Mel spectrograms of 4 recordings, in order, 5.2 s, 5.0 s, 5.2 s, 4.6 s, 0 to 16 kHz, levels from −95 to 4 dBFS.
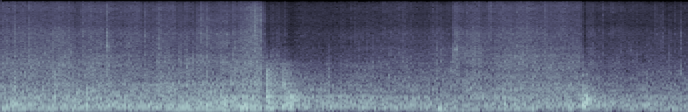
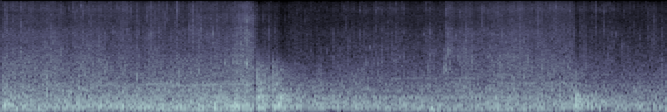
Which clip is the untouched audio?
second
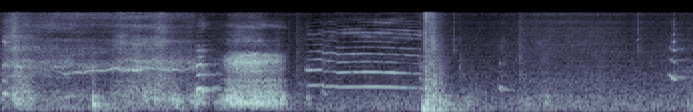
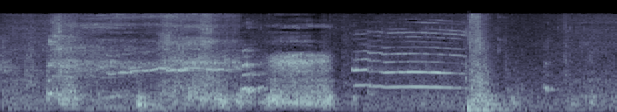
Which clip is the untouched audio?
second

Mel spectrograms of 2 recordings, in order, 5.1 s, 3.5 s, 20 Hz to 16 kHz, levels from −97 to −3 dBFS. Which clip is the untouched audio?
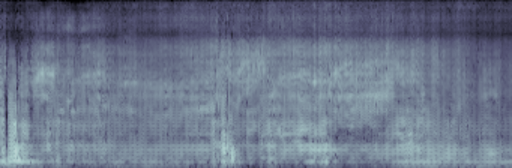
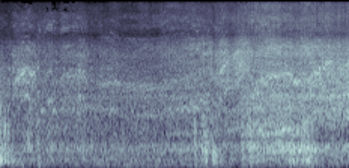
second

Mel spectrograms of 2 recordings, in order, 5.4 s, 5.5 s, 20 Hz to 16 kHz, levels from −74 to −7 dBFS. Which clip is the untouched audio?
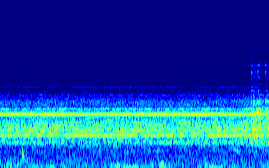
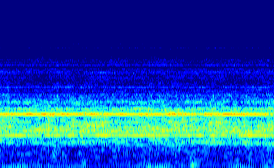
first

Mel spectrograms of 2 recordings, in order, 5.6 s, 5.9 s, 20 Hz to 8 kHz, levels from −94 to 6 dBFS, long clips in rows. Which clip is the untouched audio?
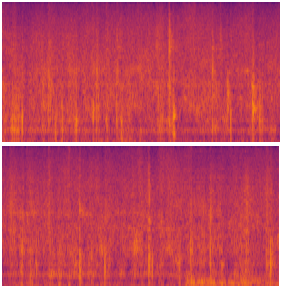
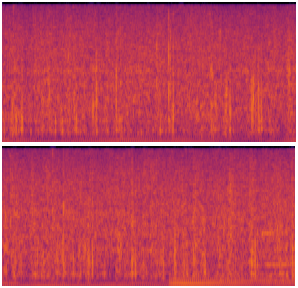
second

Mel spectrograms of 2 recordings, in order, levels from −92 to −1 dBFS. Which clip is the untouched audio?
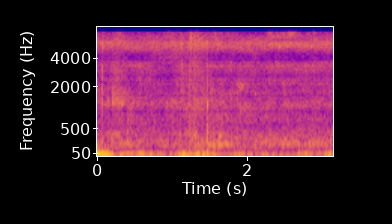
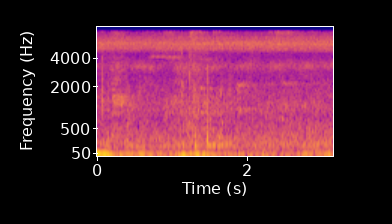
second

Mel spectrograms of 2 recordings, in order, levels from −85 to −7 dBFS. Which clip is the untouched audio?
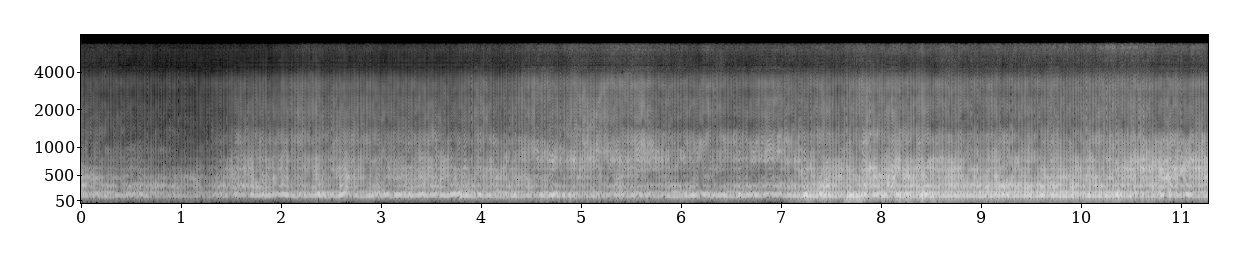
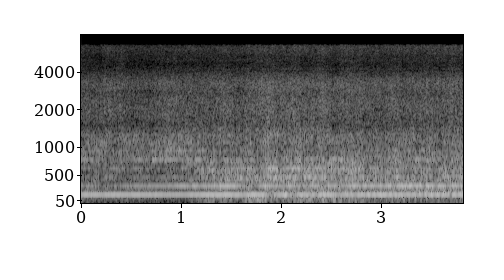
second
